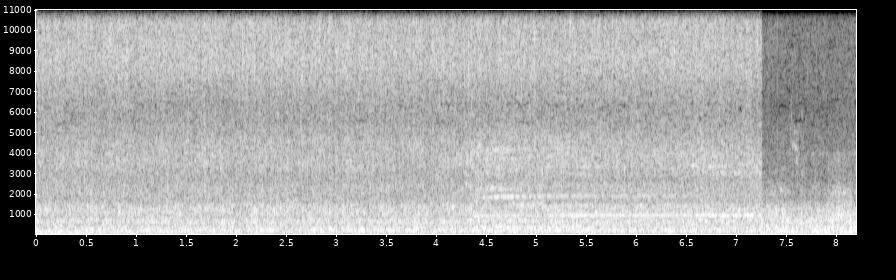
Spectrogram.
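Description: Water pouring and splashing steadily into the basin of a garden fountain built from an old truck, a constant hiss. It cuts off suddenly about seven seconds in, leaving a quieter, duller background.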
